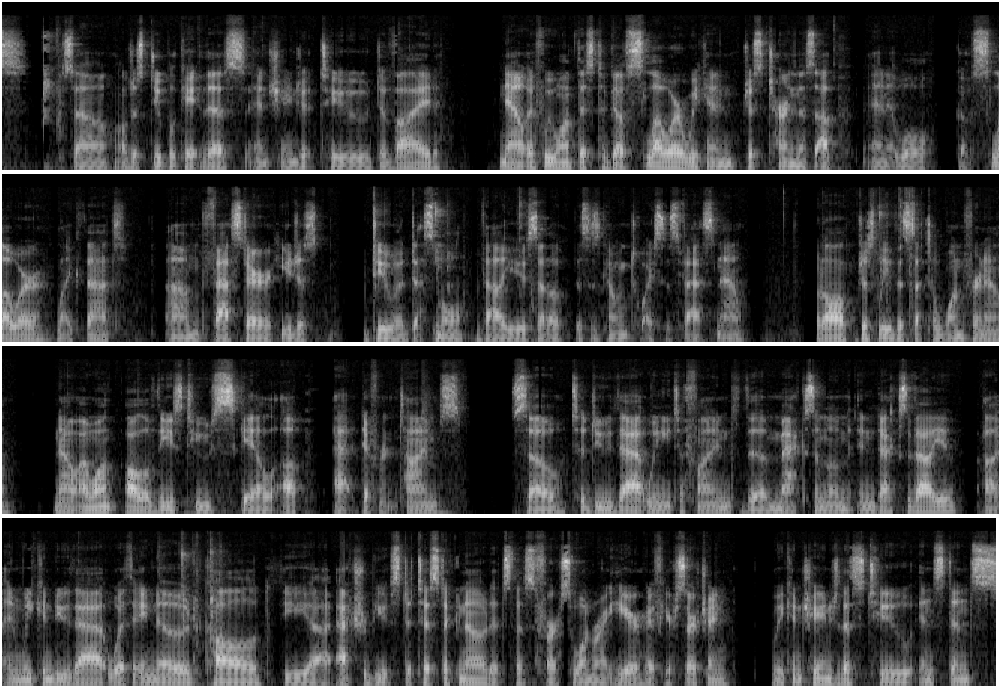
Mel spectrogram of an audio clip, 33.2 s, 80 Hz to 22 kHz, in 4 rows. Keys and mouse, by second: 0.2-2.1 shift+drag, 0.4 shift+d, 2.2-21.0 drag, 4.0 ctrl+z, 15.1 ctrl+z, 26.4 shift+a, 30.7 typing, 30.8-31.9 middle drag, 32.2-33.2 drag.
